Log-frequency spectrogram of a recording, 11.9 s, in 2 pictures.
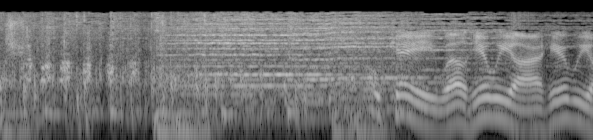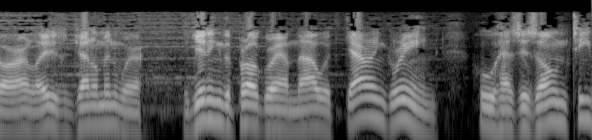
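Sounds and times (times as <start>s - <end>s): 
horse whinnying: 0.0s - 4.7s
horse hooves clip-clopping: 0.0s - 9.6s
speech: 4.0s - 11.8s.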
